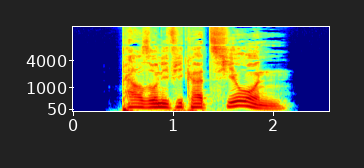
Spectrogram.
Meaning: personification
- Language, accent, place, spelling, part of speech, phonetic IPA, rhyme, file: German, Germany, Berlin, Personifikation, noun, [pɛʁˌzonifikaˈt͡si̯oːn], -oːn, De-Personifikation.ogg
